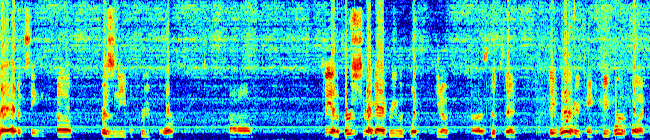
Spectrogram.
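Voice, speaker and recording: A man's voice: medium pitch, mellow, husky. A man giving his view as a panelist in casual talk, hesitantly searching for his words. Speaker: panelist on an opinion show. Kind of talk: casual opinion chat. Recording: dull, muffled lo-fi sound.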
